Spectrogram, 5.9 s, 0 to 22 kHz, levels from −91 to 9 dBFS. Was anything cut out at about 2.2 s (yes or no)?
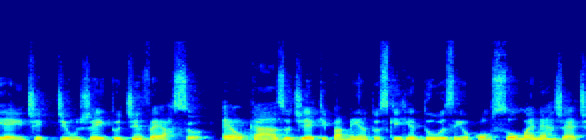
yes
